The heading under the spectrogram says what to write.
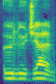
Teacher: burada e harfi daralma kuralıyla üye dönüşüyor öleceğim şeklinde telaffuz ederiz yine ğ de var tarihim şerefim şiirim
